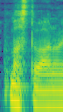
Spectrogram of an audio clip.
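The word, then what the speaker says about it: Mastantuono: Obviously, Real Madrid signing that Mastuando. Is that how you say his name? Mastuano, yeah.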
